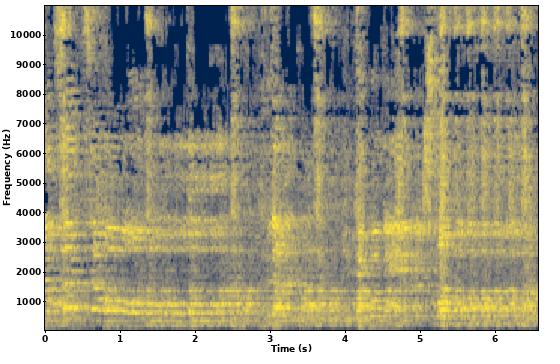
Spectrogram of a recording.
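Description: A vocal ensemble singing a song in several-part harmony, heard live in a concert hall from the audience.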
